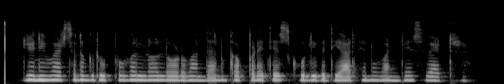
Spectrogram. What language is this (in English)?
Punjabi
